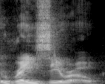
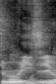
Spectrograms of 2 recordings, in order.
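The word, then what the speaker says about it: Re:Zero: correcting him when you you still pronounce it ray zero re-zero ray zero it's re-zero oh my god now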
